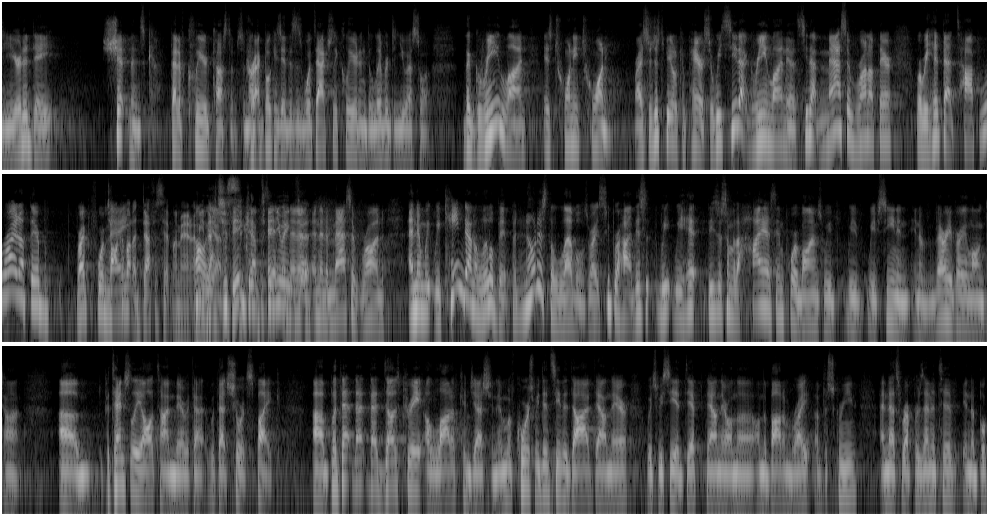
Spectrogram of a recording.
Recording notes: Live from Global Supply Chain Week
